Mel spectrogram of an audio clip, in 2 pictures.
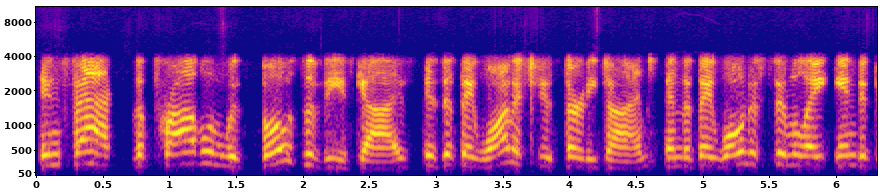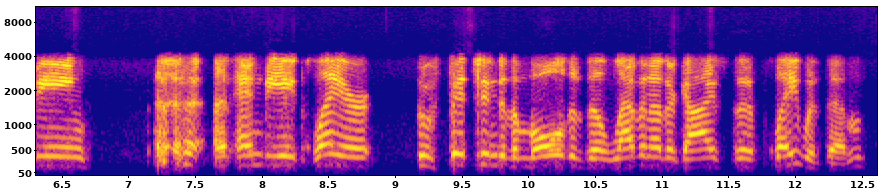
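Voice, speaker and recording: On a sports radio talk show, a man delivers emphatic, opinionated basketball analysis, repeating phrases to hammer his points home. His voice is high-pitched, animated and creaky at a normal speed. The audio is dry, narrow and tinny.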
